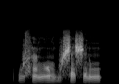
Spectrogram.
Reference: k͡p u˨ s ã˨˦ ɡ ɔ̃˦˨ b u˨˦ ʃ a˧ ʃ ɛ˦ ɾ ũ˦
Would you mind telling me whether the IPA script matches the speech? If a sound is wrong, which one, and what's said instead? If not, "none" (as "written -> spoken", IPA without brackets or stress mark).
none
